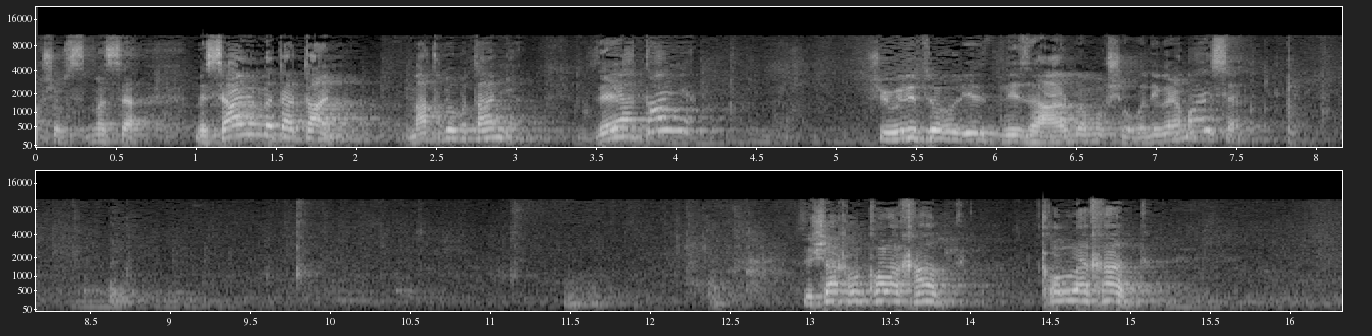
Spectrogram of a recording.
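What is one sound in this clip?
An elderly man speaks calmly and slowly nearby, with pauses.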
